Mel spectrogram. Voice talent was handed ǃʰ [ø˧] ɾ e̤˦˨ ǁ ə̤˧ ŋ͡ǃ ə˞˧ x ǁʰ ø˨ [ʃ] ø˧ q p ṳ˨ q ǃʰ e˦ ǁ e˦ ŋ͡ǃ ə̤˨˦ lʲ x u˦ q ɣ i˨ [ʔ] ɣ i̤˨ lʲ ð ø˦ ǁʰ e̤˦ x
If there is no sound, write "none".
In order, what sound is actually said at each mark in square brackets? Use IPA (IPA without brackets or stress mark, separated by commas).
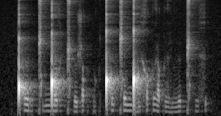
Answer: ø˧, ʃ, q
